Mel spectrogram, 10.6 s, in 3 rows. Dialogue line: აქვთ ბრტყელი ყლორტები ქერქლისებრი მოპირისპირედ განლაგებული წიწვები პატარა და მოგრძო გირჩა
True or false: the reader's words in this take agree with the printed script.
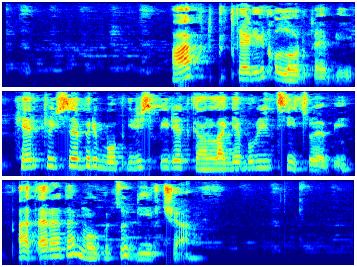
true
